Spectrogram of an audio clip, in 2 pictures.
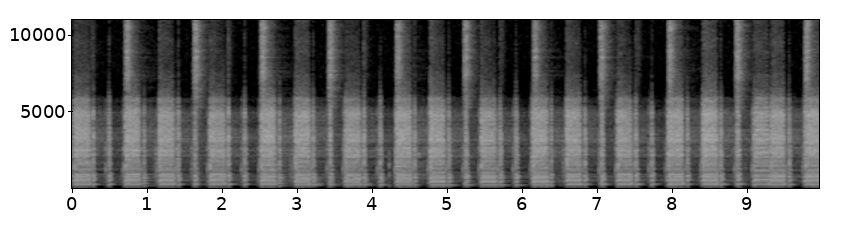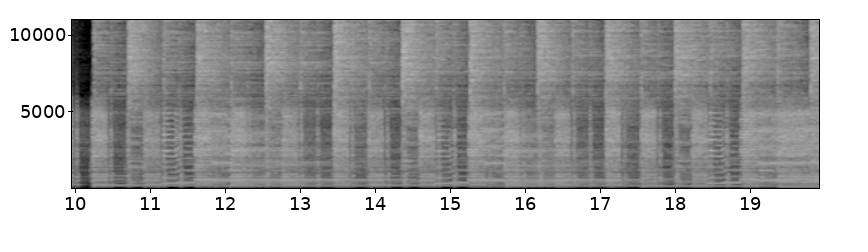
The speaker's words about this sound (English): Hey, let's hear a little crunchy guitar, and then we'll get after it.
